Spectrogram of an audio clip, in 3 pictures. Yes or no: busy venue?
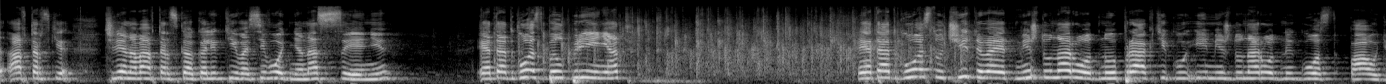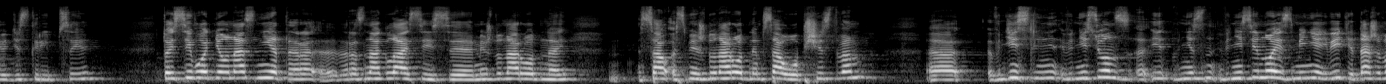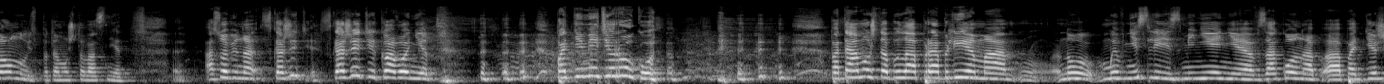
yes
